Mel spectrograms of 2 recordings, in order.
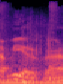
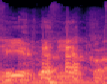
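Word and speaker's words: Wirkola: Allora, Seven Sisters di Tommy Virgola, si pronuncia Virgola, no? – Sì, Virgola.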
